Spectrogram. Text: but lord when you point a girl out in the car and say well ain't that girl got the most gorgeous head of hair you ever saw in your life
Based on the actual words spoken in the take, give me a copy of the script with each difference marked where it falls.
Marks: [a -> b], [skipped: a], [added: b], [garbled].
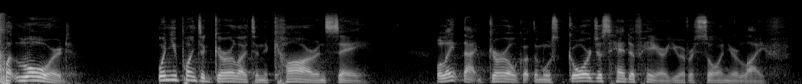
but lord when you point a girl out in the car and say well ain't that girl got the most gorgeous head of hair you ever saw in your life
